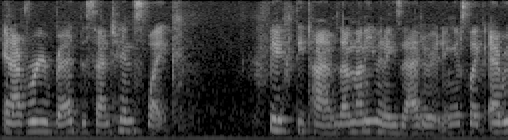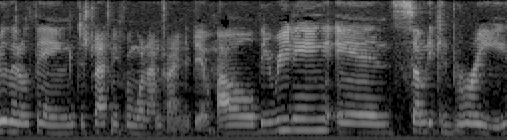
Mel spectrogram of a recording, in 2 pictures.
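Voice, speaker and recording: Through audible room echo, a woman speaks at a fairly quick pace. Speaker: vlogger. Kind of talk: personal vlog. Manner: fast; animated.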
